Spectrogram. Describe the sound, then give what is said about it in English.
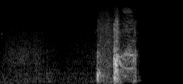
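A short, stifled sneeze bursts out in a couple of sharp, breathy blasts lasting about half a second, following a stretch of faint low background noise and ending in silence. “I've talked about before the horribleness of feeling like you have to sneeze while you're live, but it's just the nature of being live, so you got zombie sneeze.”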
